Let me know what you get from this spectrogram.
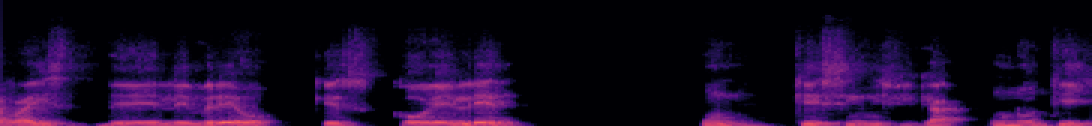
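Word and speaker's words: קהלת: Por ejemplo, en hebreo no no se pronunciaba el clciastés, se pronunciaba coelet, ¿cierto?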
